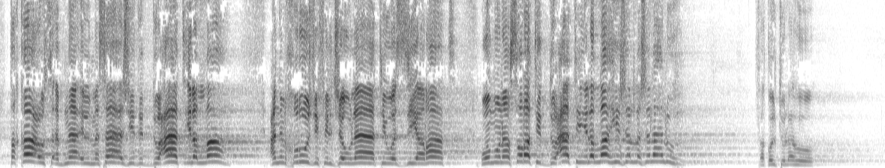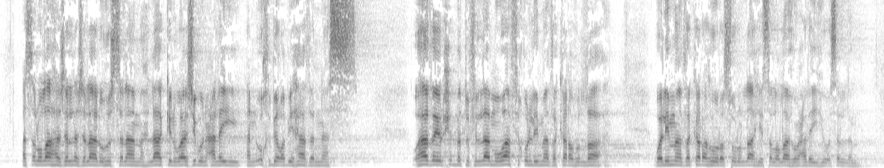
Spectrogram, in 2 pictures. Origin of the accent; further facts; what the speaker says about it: Sidon, South Governorate, Lebanon; الحمد لله بدأت تترقى عندنا في صيدا وفي لبنان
